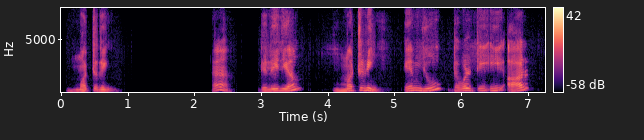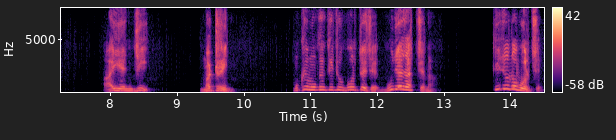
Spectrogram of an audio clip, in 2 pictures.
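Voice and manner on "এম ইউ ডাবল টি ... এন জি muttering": usual speaking voice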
